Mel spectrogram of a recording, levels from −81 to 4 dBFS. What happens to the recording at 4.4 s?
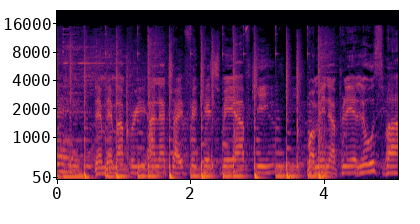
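Nothing goes wrong at 4.4 s; the audio there plays through intact, with no dropout, click, distortion or other fault at that moment.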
